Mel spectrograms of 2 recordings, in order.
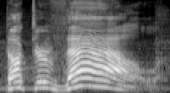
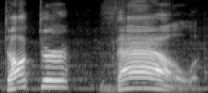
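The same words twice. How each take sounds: First: The name rhymes with pal. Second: The name rhymes with pal.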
